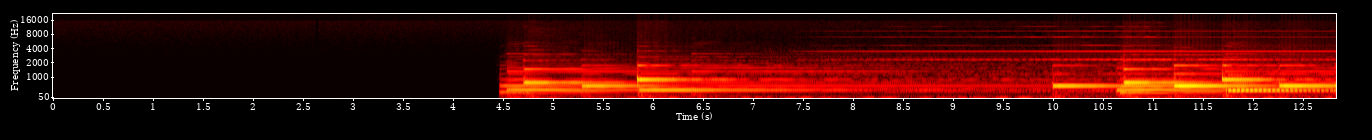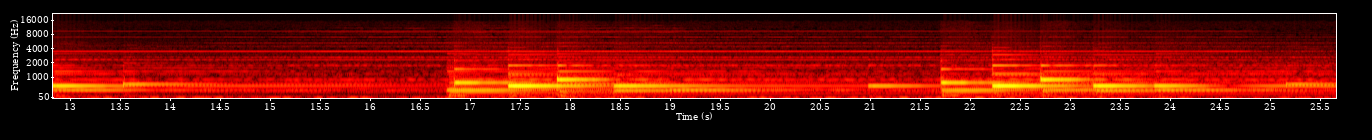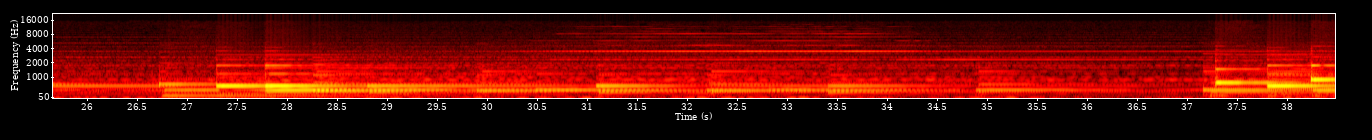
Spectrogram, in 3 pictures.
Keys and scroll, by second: 5.4 ctrl+k.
